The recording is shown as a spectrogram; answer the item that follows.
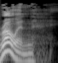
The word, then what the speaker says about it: Rowan: Quote, the row in Rowan is not pronounced row as in to row a boat. Instead, it is pronounced more like cow, like when used to describe an argument. So imagine the word Cowan and replace the C with an R.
